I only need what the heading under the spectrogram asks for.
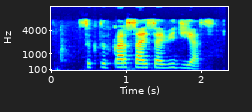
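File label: "Сыктывкар сайса видзьяс", Komi-Zyrian, female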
